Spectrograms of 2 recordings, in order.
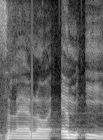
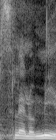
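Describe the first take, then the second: First: The surname does not sound like English 'me'. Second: The surname sounds like the English word 'me'. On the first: The speaker calls it right. "My name is" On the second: The speaker calls it wrong. "not Slelo me"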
